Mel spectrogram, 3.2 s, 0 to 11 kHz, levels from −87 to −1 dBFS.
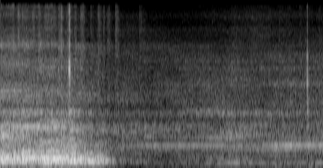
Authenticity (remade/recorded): remade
